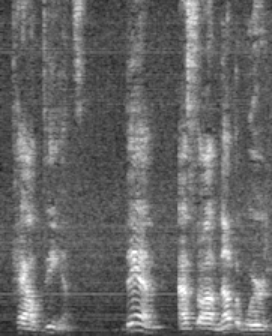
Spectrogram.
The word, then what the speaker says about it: Chaldeans: But in this sense, it's pronounced as a K, Chaldeans.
